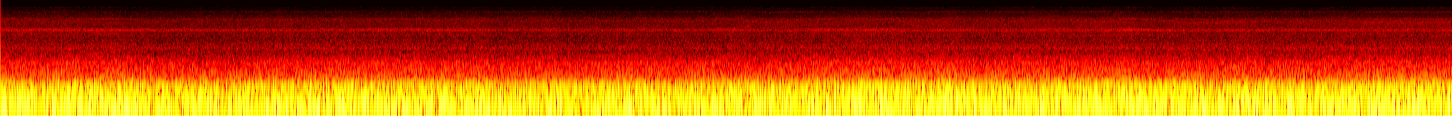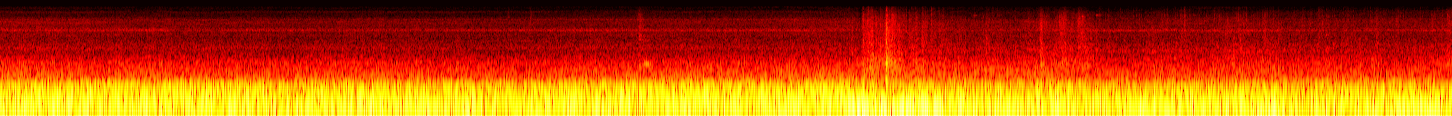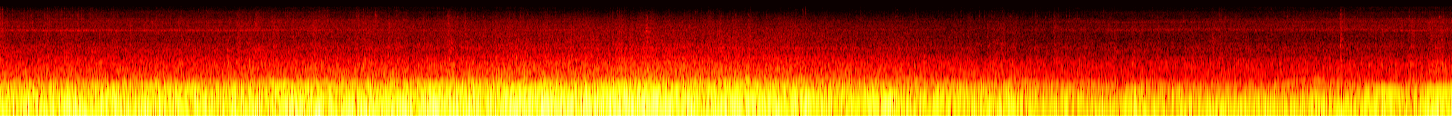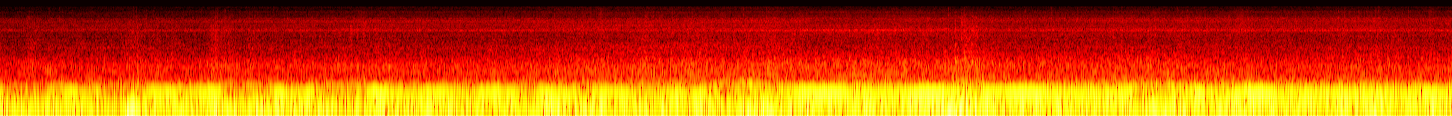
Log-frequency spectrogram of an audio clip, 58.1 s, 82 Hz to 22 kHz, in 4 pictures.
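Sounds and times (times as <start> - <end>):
aircraft cabin engine rumble: 0.0 - 58.0
thud: 23.1 - 24.0.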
